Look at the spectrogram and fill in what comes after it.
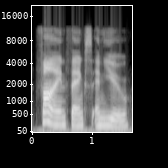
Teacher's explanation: And when someone asks how are you, remember the classic response, fine, thanks. And you with that rising intonation on you, shows you're asking back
